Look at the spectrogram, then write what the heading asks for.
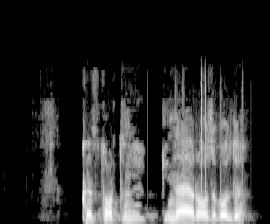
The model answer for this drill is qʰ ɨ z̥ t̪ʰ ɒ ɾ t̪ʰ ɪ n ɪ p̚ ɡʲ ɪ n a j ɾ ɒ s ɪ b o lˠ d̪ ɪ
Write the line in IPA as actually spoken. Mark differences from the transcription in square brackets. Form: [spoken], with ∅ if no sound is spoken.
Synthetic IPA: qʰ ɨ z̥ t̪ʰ ɒ ɾ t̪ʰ ɪ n ɪ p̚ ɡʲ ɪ n a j ɾ ɒ [z] ɪ b o lˠ d̪ ɪ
